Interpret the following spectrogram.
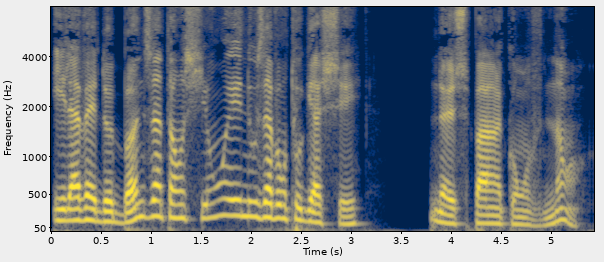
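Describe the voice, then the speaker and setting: A man's voice: on the high side, animated, a little slow, no room sound, clean studio sound, pitched above the performer's own voice. A man reading an audiobook voices a stern woman speaking with icy sarcasm. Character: stern woman, coolly ironic.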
